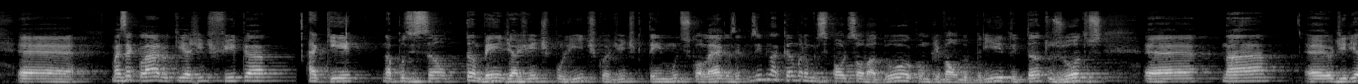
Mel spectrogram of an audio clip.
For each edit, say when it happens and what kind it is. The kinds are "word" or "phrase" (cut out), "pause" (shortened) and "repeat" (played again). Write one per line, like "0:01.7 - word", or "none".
0:03.0 - pause
0:09.3 - word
